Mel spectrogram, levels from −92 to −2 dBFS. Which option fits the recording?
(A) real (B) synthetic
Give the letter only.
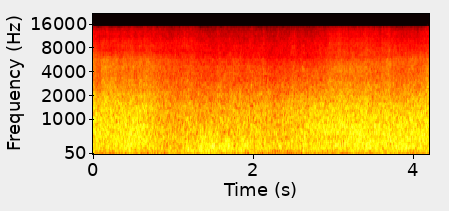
A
